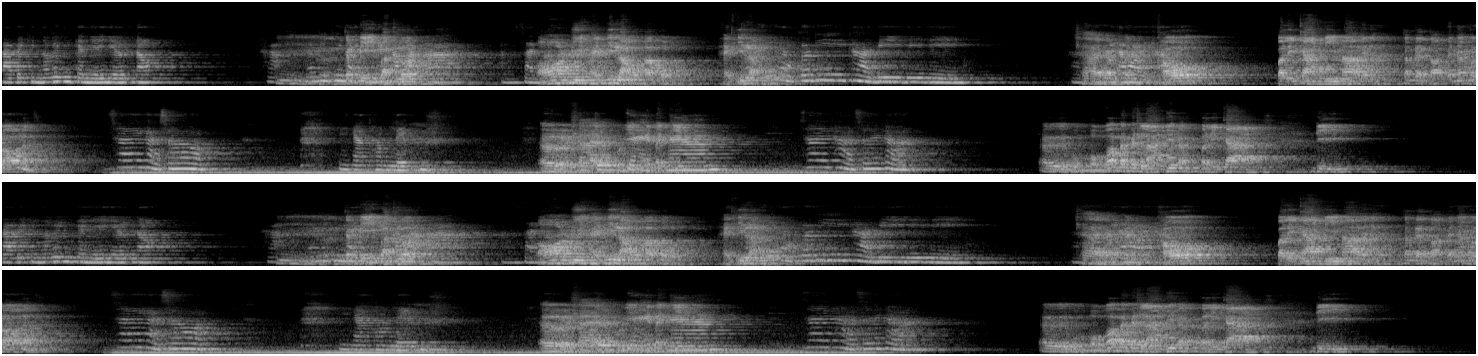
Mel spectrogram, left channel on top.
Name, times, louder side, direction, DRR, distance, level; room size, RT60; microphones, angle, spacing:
voice 1, 0.0-1.5 2.6-4.6 5.0-6.1 7.3-9.6 10.7-11.9 14.5-15.1 15.8-16.8 17.7-19.2 20.3-21.9 22.7-23.9 25.2-25.8, left 4 dB, 50° left, 2 dB, 0.3 m, -26 dB
voice 2, 2.7-4.1 5.3-6.8 7.2-7.7 10.7-11.9 12.8-15.0 18.6-19.0 20.1-21.6 22.4-22.8 25.1-28.1, left 1 dB, 15° left, -2 dB, 1.0 m, -22 dB
sound 1, 15.7-23.4, right 1 dB, 85° right, 1.3 m, -34 dB
5.3 x 4.6 x 3.9 m, 1.5 s
head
